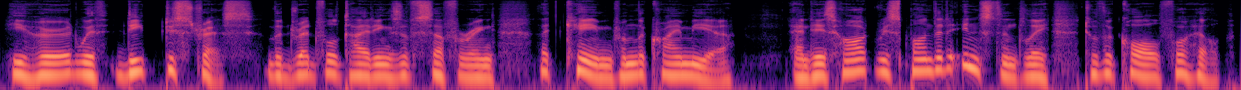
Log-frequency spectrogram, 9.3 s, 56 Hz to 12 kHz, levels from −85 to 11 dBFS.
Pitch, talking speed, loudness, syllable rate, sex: 135 Hz, 160 wpm, -17 LUFS, 4.3 syllables/s, male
